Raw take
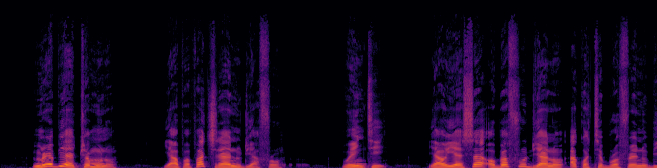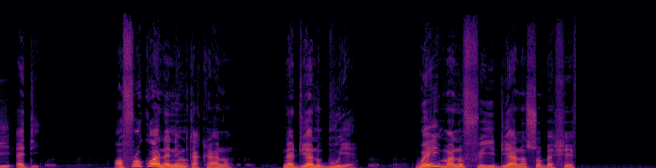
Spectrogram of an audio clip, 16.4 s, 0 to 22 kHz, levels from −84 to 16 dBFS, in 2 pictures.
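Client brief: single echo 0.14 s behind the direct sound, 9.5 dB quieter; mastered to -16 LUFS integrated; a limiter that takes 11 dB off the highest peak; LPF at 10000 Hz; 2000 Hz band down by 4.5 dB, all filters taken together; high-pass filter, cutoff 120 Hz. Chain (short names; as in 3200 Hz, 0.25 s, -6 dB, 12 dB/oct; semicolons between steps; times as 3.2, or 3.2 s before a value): HPF 120 Hz; LPF 10000 Hz; bell 2000 Hz -6.5 dB; limiter -16 dBFS; echo 0.14 s -9.5 dB; gain +11.5 dB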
